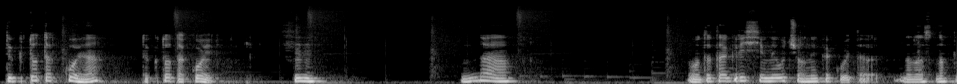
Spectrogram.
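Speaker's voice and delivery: normal talking voice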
